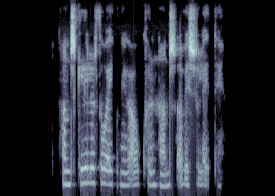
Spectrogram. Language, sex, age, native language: Icelandic, female, 20-29, Icelandic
